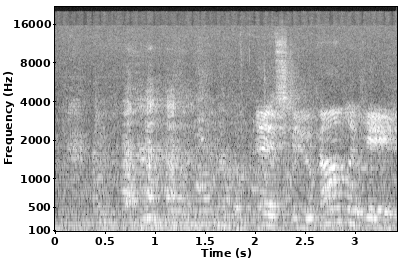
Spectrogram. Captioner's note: audience laughs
